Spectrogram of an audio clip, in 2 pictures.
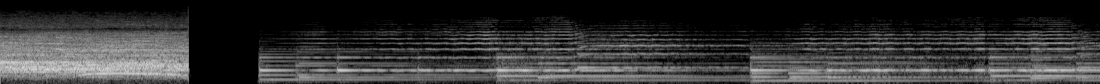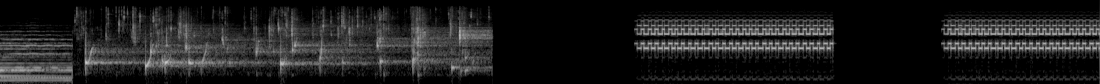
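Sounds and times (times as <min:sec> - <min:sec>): water dripping: 0:11.8 - 0:16.0
telephone ringing: 0:17.4 - 0:19.4, 0:20.4 - 0:22.0.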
